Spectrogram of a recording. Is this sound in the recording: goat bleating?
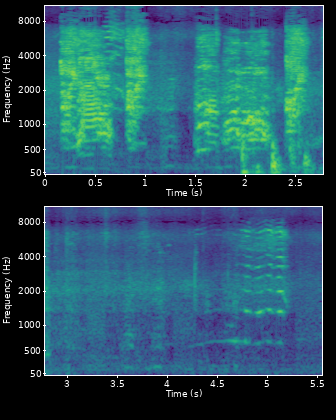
yes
